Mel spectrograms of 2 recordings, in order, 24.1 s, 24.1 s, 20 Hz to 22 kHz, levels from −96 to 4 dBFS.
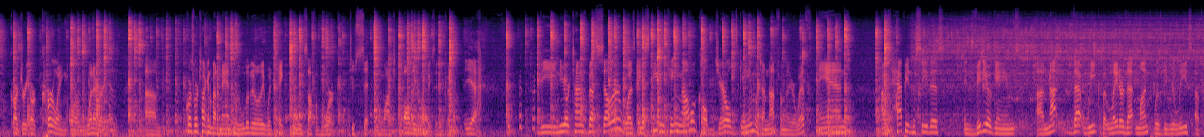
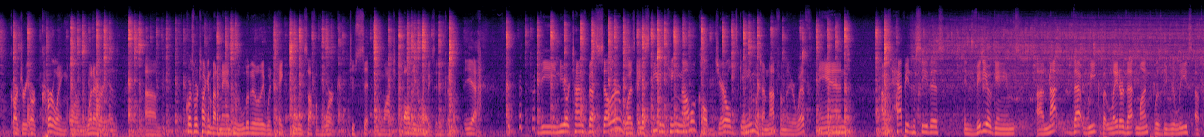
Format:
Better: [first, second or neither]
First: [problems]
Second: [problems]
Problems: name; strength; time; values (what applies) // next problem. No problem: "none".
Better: neither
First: household noises; very loud; throughout; 4 dB above the speech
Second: household noises; very loud; throughout; 4 dB above the speech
